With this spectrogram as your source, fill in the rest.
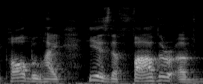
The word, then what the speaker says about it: Buchheit: That's how to pronounce his last name, Paul Buchheit.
